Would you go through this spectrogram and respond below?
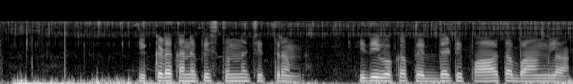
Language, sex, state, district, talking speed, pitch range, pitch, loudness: Telugu, male, Andhra Pradesh, Sri Satya Sai, 85 wpm, 145-160 Hz, 155 Hz, -18 LUFS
